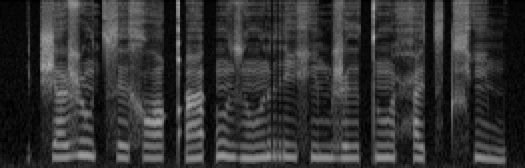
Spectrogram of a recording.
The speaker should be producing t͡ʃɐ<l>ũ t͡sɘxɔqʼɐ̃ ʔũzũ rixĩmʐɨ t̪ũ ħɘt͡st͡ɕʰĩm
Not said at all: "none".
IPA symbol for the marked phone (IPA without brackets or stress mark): ʐ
